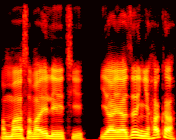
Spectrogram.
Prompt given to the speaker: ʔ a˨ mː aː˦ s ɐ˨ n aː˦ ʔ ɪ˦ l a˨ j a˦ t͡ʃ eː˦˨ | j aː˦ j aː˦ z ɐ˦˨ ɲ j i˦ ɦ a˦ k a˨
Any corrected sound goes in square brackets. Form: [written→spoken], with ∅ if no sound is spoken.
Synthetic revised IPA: ʔ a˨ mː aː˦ s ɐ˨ [n→m] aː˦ ʔ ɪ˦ l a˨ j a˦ t͡ʃ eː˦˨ | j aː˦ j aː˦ z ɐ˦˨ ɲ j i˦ ɦ a˦ k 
